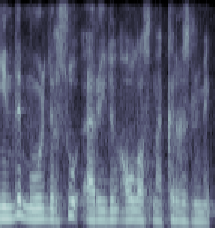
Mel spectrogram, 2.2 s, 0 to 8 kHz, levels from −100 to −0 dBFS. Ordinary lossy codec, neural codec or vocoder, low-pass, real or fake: Opus, 32 kbps; none; 7.2 kHz; real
